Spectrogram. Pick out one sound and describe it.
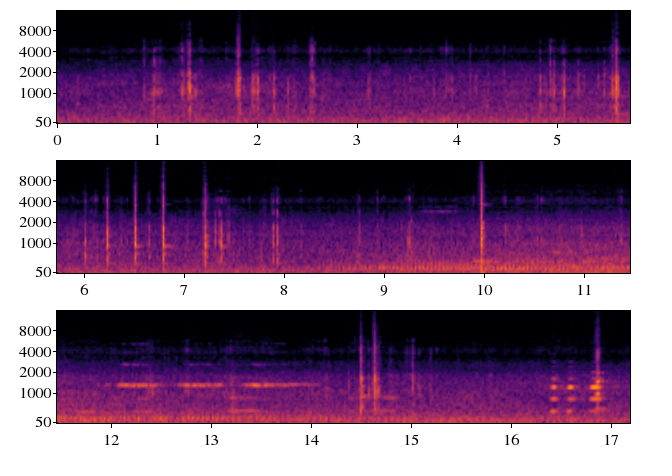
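A bicycle rattles and clicks sharply over bumps.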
